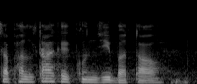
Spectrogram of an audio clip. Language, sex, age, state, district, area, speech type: Maithili, male, 30-45, Bihar, Purnia, rural, read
